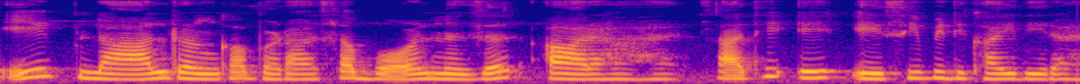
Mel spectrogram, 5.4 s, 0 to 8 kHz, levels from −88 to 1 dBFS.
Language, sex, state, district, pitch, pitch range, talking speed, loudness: Hindi, female, Chhattisgarh, Raipur, 195 Hz, 185-220 Hz, 200 wpm, -16 LUFS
